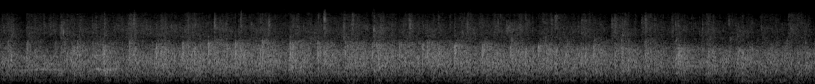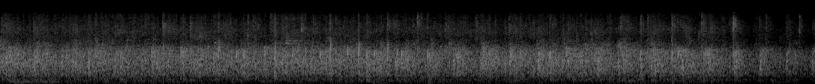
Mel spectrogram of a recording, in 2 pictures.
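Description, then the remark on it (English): A crowd applauds steadily for about sixteen seconds as a round of thanks for a woman coming back up, a dense, even wash of many hands clapping that stays loud throughout before easing slightly at the very end. “will you just give her a round of applause and say thank you?”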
